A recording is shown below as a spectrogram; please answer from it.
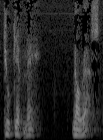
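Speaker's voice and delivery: low, soft voice of God pleading; hushed plea. Acted. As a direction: let it sink almost to a murmur, low and soft.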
